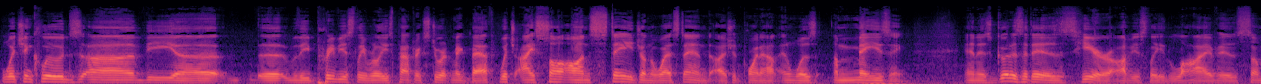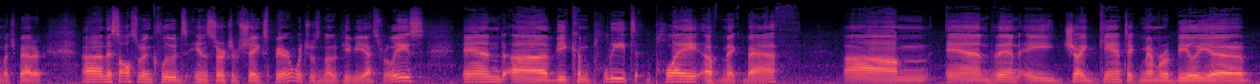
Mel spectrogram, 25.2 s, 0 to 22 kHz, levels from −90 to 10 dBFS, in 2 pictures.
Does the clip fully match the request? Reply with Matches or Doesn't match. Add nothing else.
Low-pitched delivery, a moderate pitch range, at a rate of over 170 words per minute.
Doesn't match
